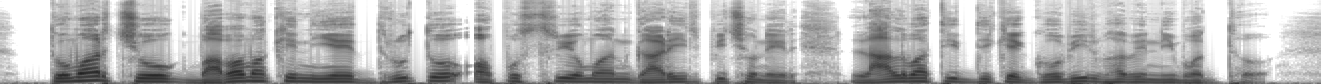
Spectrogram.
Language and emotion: Bengali, neutral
